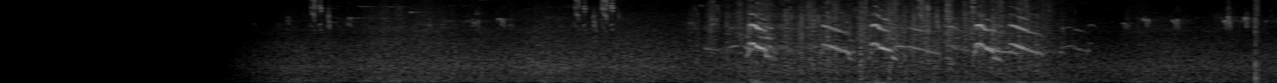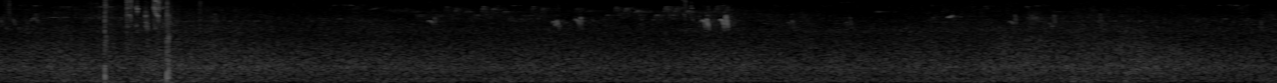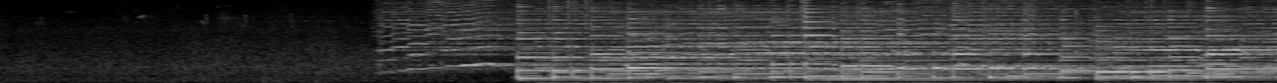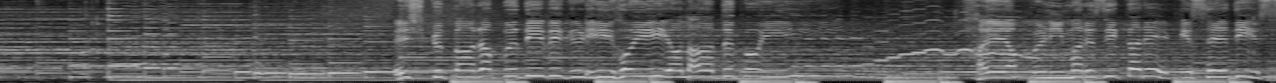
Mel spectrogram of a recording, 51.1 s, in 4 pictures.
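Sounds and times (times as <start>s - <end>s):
faint bird chirps: 2.2s - 14.6s
steady background hiss: 2.2s - 51.0s
bird falling call notes: 3.1s - 14.6s, 29.3s - 51.0s.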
